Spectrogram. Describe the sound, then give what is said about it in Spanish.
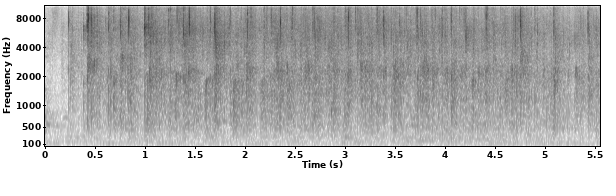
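An audience claps loudly and continuously at a community anniversary gathering in Cherán marking years of struggle to defend its forests. The dense applause holds for several seconds, with scattered crowd voices mixed in. “Quisiera que le diéramos otro fuerte aplauso a los compañeros integrantes del Barrio Primero”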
